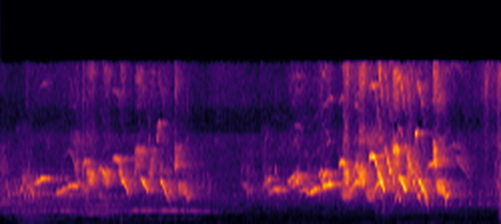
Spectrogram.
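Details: Rusty-collared seedeater challenging rivals near a cage: rapid twittering song phrases with quick slurred notes, the second phrase louder, over a faint steady hum.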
